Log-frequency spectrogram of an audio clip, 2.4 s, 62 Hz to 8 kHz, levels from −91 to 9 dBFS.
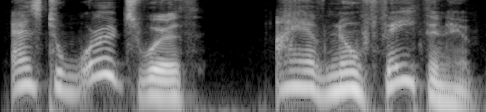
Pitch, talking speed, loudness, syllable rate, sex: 165 Hz, 220 wpm, -16 LUFS, 5.1 syllables/s, male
